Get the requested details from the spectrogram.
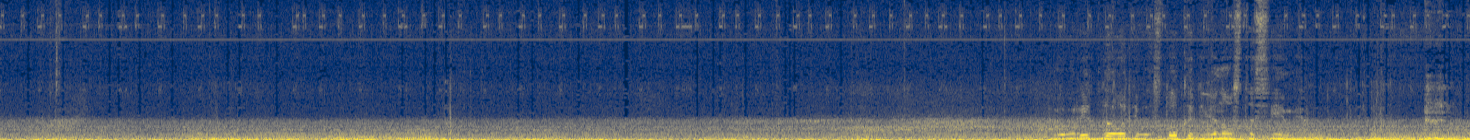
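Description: Tyres roll steadily on a road with a low engine hum.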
